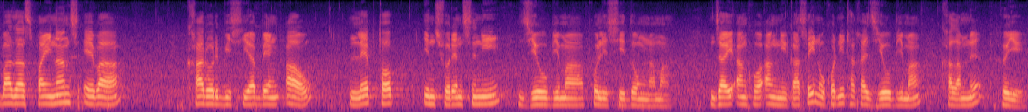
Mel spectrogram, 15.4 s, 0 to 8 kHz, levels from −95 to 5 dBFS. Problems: low volume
